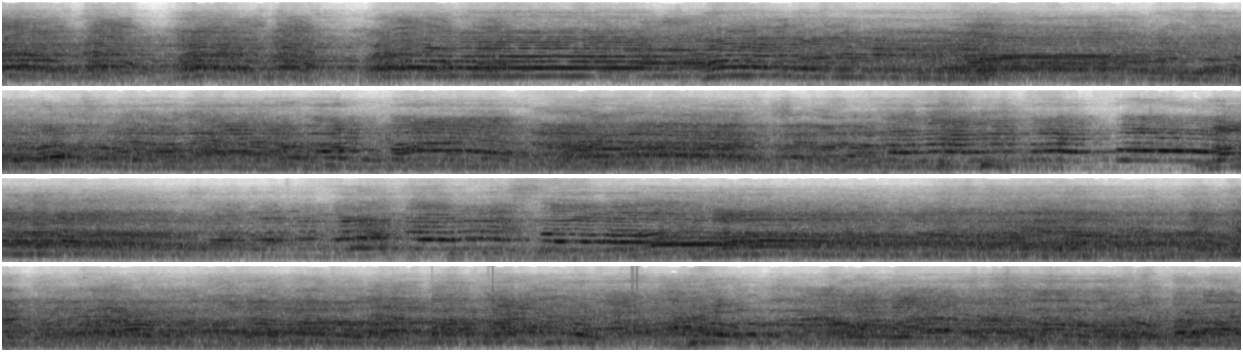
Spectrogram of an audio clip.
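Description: A crowd of men cheers and calls out loudly.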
